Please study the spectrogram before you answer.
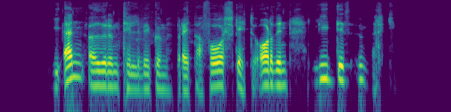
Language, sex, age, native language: Icelandic, male, 40-49, Icelandic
